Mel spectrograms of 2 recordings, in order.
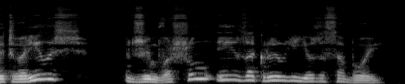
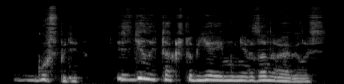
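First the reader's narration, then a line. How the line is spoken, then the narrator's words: Hurried whisper. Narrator (Russian): она торопливо зашептала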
